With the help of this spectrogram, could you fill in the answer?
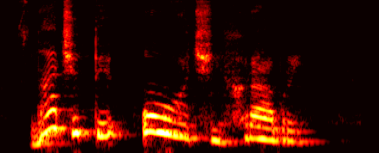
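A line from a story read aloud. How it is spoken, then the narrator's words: Exclaiming, small fluffy creature. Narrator (Russian): воскликнул пуховый комочек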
